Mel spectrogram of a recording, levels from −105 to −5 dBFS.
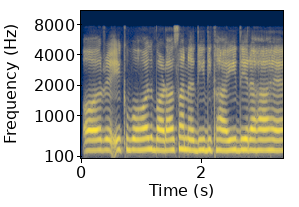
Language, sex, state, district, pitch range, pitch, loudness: Hindi, female, Maharashtra, Mumbai Suburban, 230-235 Hz, 235 Hz, -13 LUFS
